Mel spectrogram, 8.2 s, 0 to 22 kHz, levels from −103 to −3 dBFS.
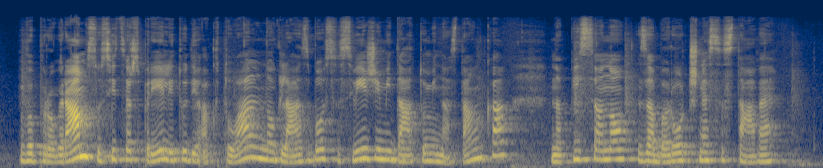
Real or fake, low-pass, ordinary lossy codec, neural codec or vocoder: real; 14.4 kHz; AAC, 96 kbps; none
